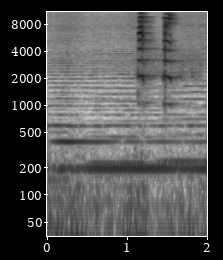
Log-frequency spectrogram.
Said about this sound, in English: It's a very squeaky donut. We are trying to be instructed on how to end this threat to all humanity, and you're eating a squeaky donut?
